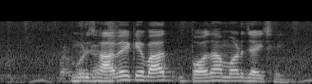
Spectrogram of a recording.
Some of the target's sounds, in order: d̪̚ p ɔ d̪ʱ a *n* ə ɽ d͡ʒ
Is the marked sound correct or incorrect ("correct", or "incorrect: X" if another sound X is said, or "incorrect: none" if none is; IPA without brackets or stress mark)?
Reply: incorrect: m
